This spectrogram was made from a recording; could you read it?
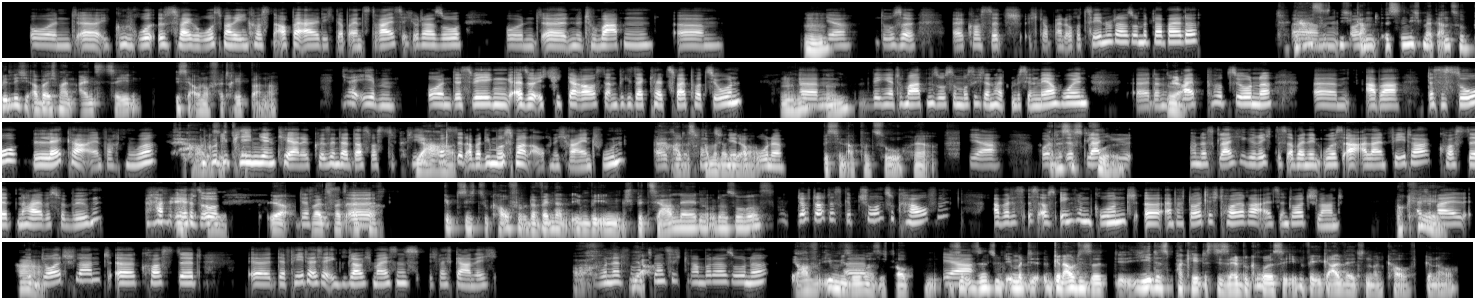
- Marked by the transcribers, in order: other background noise; unintelligible speech
- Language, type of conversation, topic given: German, unstructured, Hast du eine Erinnerung, die mit einem bestimmten Essen verbunden ist?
